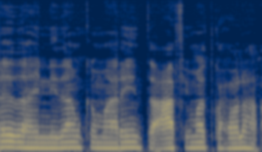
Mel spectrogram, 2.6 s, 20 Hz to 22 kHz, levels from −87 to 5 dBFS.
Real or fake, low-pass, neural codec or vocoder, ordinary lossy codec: real; none; none; none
